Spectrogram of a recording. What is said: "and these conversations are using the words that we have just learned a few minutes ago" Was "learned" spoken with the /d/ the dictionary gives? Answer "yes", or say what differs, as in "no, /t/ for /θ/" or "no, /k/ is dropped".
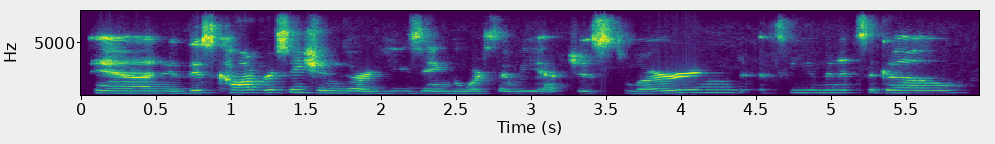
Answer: yes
